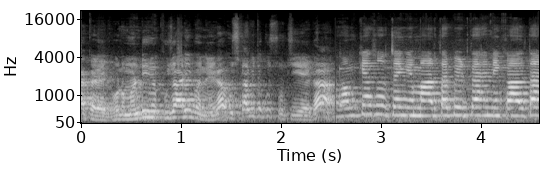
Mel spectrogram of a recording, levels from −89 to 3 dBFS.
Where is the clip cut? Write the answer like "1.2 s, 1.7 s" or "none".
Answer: 2.5 s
